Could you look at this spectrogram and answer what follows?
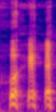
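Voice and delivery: loud high snigger; sniggering laugh. Acted. Elephant sniggering at Mister Dizzy. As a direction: snort with mean glee.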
